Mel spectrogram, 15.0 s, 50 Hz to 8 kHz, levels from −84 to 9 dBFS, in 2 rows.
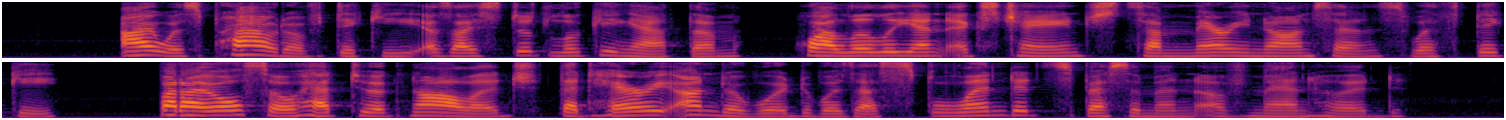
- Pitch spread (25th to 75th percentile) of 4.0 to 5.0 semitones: No, average, 3.1 semitones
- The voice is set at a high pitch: No, medium, 175 Hz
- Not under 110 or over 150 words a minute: Yes, slow, 135 wpm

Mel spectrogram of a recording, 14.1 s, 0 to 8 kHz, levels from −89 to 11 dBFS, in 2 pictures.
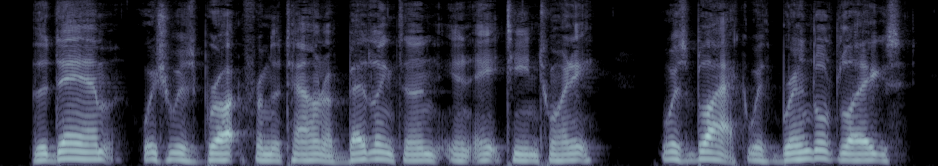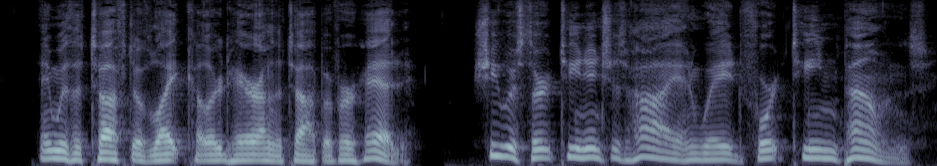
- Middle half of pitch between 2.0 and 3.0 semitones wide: No, average, 3.6 semitones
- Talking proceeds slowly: No, average, 175 wpm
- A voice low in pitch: Yes, low, 115 Hz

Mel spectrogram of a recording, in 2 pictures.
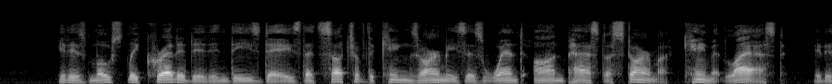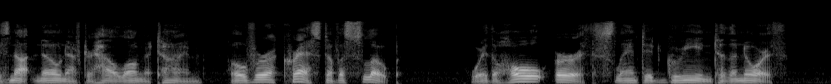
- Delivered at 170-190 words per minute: No, average, 160 wpm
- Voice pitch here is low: Yes, very low, 90 Hz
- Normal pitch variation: Yes, average, 3.6 semitones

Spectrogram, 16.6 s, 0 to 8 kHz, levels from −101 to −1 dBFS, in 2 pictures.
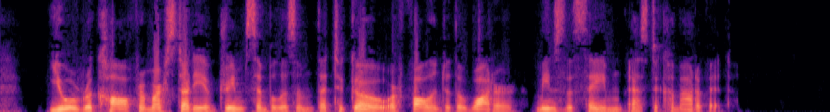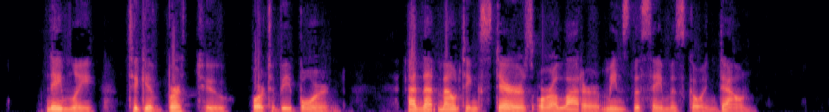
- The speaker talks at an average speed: Yes, average, 175 wpm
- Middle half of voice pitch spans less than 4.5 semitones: No, average, 4.8 semitones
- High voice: No, very low, 95 Hz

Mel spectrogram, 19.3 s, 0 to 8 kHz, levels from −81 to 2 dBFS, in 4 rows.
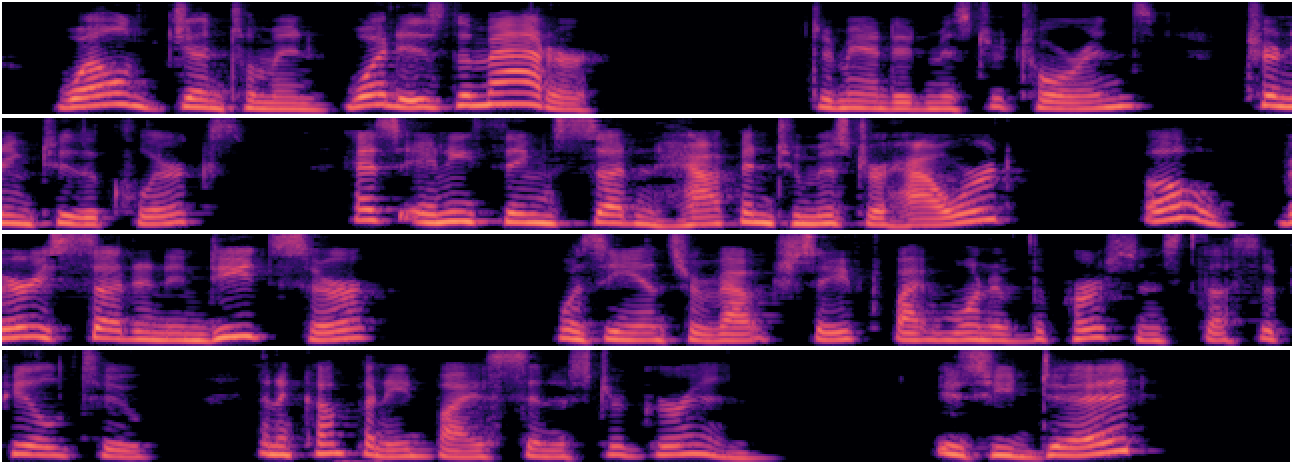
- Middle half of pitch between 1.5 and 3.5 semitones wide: No, average, 4.9 semitones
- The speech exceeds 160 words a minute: No, average, 145 wpm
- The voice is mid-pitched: No, high, 200 Hz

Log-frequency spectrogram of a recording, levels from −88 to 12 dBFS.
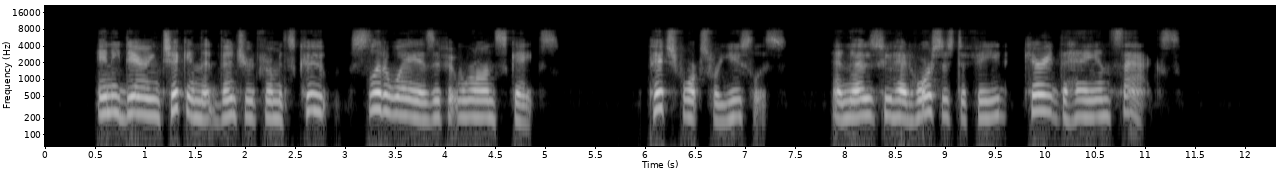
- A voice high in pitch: Yes, high, 215 Hz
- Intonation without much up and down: No, average, 3.2 semitones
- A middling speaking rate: Yes, average, 150 wpm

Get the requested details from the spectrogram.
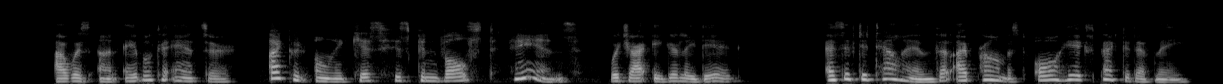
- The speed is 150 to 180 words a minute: No, average, 140 wpm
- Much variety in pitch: Yes, wide, 7.2 semitones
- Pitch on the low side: No, medium, 160 Hz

